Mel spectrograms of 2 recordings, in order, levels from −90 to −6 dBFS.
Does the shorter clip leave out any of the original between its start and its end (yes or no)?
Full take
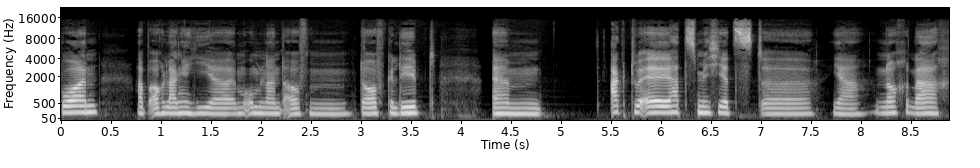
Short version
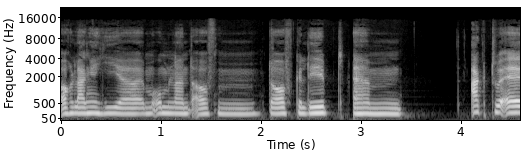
yes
